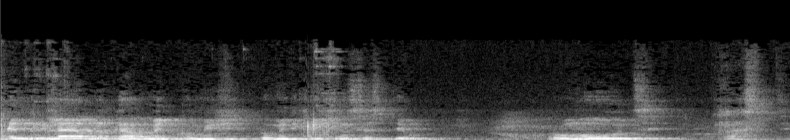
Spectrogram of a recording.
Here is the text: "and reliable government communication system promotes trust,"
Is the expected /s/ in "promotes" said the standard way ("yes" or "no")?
no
